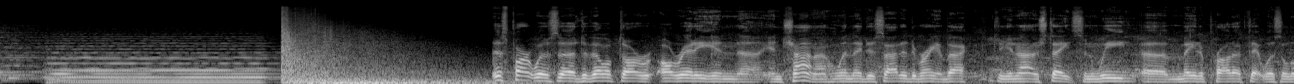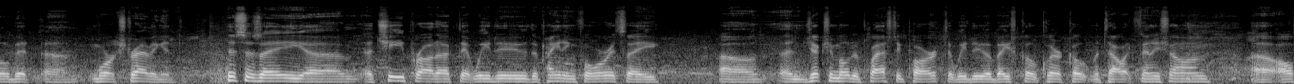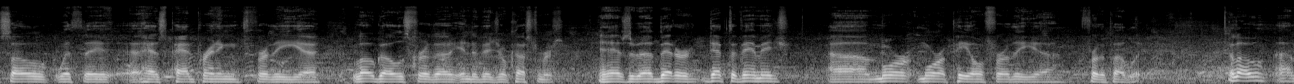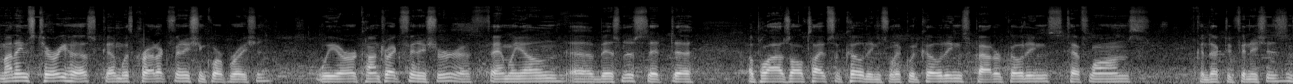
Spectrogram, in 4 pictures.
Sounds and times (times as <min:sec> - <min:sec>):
Speech: 0:05.0 - 0:37.4, 0:38.1 - 0:51.7.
